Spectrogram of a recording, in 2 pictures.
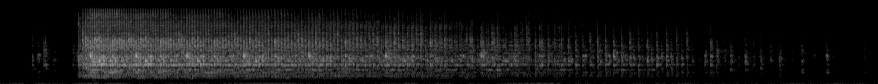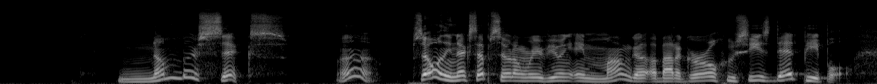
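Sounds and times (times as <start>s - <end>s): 
prize wheel being spun: 0.3s - 8.7s
speech: 10.0s - 17.5s.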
